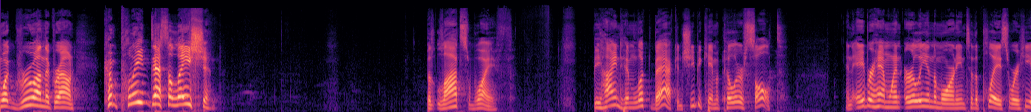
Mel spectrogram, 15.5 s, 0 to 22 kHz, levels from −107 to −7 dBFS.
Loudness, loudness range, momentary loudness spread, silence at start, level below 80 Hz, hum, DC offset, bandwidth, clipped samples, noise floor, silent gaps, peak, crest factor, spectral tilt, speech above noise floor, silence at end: -27 LUFS; 10 LU; 17 LU; 0 s; -66 dBFS; none; under 0.1%; 15.5 kHz; under 0.1%; -87 dBFS; none; -8 dBFS; 22 dB; -3.5 dB/octave; 59 dB; 0 s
